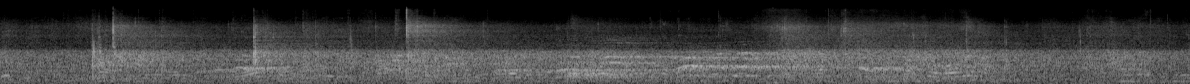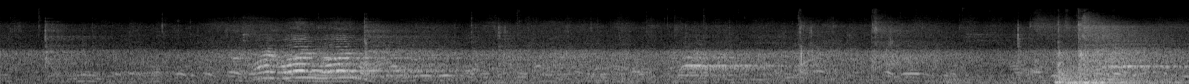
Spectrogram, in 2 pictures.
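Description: Hockey sticks clack against a puck now and then.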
